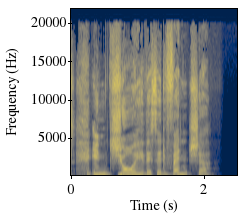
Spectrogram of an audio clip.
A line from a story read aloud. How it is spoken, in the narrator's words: shouted with excitement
